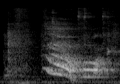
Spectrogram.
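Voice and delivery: sudden cry of pain; pained yelp. Real, not acted. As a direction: yelp as the finger gets pinched. Finger pinched by ratchet.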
